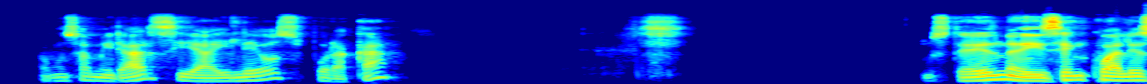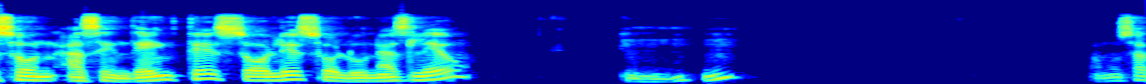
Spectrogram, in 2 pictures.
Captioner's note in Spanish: resoplido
